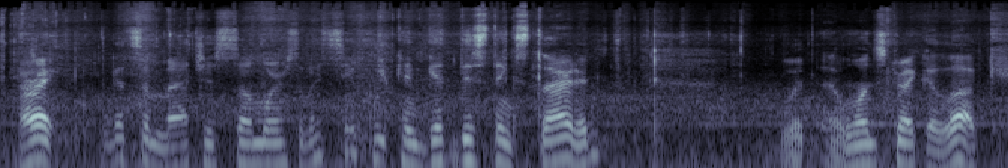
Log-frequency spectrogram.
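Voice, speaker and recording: A man with a Quebec accent talks with long, frequent pauses and ordinary pitch variation. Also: medium pitch for a man, moderate pace. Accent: French Canadian accent in English. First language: French. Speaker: outdoors and bushcraft vlogger. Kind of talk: outdoor tutorial. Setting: outdoors by a fire pit. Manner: casual, with many fillers.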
